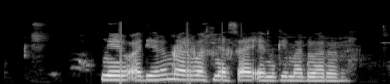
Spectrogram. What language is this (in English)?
Luo (Kenya and Tanzania)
